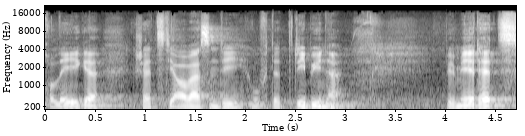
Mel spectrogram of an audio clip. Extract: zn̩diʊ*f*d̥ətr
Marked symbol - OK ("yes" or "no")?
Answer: yes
